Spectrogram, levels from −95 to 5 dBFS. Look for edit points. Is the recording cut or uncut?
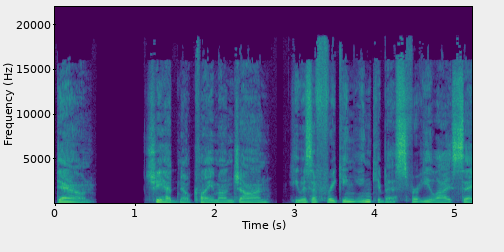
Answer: cut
